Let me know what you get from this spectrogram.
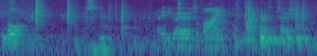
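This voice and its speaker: A man whose voice is hoarse and worn from a cold speaks earnestly and haltingly, restarting his phrases. He is heard from across a big hall that is full of echo. The sound is muffled and a little distant. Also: medium pitch, heavy background noise. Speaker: invited speaker at a public meeting. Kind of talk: public presentation with slides. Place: large echoey meeting hall. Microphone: far from the microphone.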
